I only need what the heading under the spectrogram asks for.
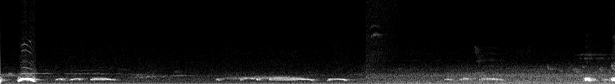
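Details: Decoy spotted dove calling to provoke wild doves; soft, low hoarse coos in short broken phrases, a few spaced notes then a louder coo near the end, with a quiet background.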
